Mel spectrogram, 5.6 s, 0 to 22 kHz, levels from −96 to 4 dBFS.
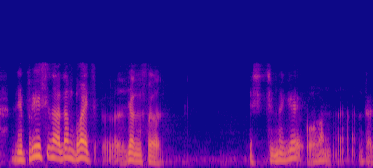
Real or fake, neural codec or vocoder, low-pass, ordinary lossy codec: fake; codec, 44.1 kHz, 2.6 kbps, SNAC; 5.4 kHz; none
